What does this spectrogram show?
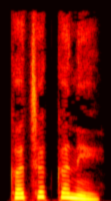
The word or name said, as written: ಖಚಕ್ಕನೆ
